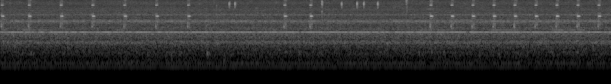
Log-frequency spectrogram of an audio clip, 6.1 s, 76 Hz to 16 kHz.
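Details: Radiofrequency microneedling, a physician treating his own face, handpiece with 25 fine needles: short high beeps repeating steadily about 95 a minute over a constant electronic whine as it fires.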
